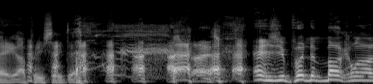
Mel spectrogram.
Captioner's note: laugh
